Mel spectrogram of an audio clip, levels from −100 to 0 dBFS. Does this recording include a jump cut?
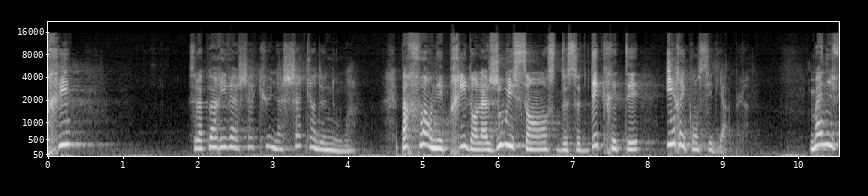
no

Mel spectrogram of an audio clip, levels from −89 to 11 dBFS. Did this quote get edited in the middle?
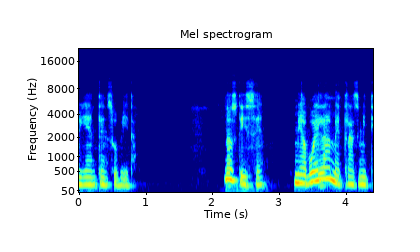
no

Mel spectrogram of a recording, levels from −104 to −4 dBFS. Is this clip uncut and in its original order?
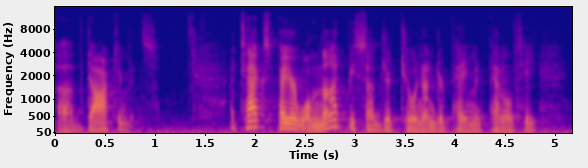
yes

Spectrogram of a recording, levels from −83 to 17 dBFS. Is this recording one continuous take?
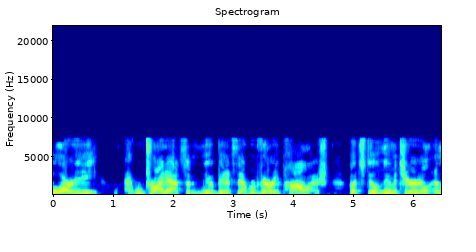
yes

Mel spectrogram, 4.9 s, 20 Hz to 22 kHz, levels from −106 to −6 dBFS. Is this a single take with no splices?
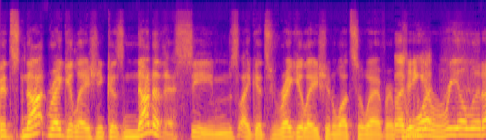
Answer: no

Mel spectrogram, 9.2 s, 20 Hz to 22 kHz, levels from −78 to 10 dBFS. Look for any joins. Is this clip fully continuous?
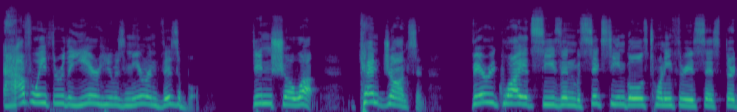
no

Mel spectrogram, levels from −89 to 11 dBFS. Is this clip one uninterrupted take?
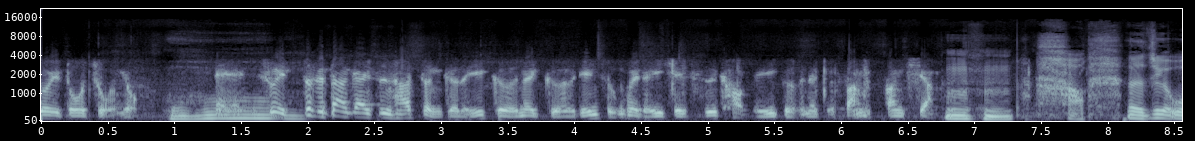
yes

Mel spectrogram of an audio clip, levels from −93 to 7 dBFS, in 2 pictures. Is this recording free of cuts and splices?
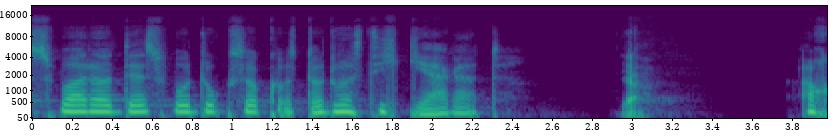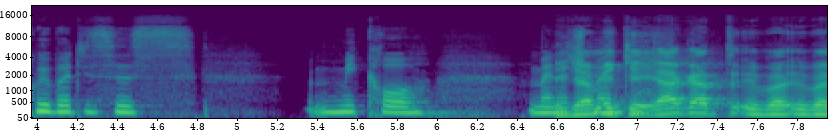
yes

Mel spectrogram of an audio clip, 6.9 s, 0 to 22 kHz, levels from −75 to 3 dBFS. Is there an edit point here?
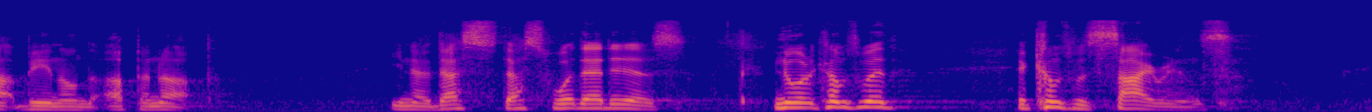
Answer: yes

